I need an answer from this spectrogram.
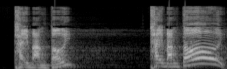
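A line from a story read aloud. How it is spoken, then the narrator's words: Sudden shout. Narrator (Vietnamese): Đột nhiên có cái tiếng hét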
